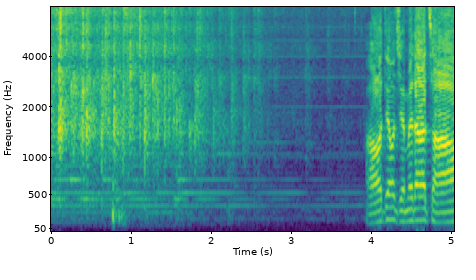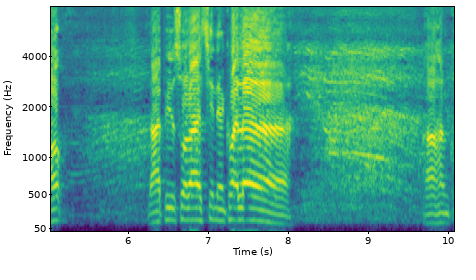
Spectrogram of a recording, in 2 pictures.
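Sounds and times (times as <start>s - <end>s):
audience applause: 0.0s - 2.9s
speech: 3.9s - 5.3s, 6.2s - 8.2s, 9.7s - 10.0s.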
